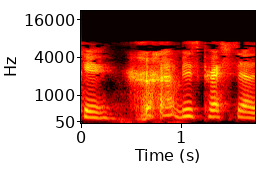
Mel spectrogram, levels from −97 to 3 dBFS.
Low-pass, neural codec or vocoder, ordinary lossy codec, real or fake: 7.2 kHz; codec, 24 kHz, 0.9 kbps, WavTokenizer, small release; MP3, 32 kbps; fake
